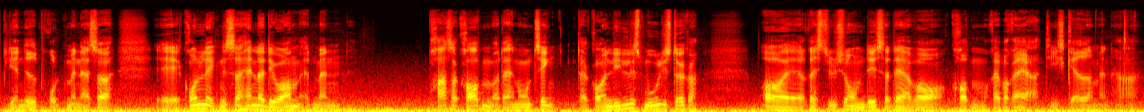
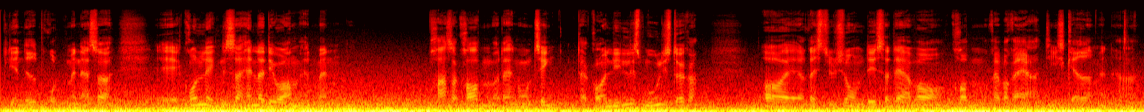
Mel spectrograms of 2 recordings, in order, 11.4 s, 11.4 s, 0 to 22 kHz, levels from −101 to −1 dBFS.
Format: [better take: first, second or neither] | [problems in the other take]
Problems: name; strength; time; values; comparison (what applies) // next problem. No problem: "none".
first | low rumble; loud; throughout; 3 dB below the speech; faint in the first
